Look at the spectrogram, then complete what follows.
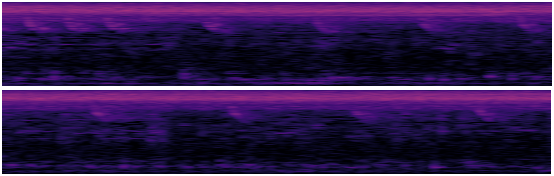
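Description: A small bird chirping in short, falling notes, two or three a second, over a steady high-pitched insect drone.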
